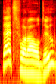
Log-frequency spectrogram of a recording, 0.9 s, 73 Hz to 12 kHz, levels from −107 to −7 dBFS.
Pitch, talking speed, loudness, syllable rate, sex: 185 Hz, 265 wpm, -13 LUFS, 5.1 syllables/s, male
